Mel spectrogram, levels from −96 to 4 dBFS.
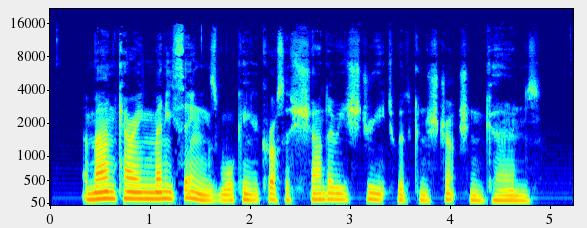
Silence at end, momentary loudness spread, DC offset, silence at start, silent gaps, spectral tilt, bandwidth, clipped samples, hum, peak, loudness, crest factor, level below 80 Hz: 0.35 s; 11 LU; under 0.1%; 0.35 s; none; -7 dB/octave; 15 kHz; under 0.1%; none; -6 dBFS; -26 LUFS; 20 dB; -58 dBFS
